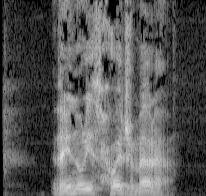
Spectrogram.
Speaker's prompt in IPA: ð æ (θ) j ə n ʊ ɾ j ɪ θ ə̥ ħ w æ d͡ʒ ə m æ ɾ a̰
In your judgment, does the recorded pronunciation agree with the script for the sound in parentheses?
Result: no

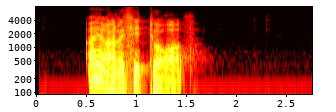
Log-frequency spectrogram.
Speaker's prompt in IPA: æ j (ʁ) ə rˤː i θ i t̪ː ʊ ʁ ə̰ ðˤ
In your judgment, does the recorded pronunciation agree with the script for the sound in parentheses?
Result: yes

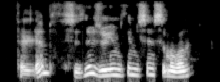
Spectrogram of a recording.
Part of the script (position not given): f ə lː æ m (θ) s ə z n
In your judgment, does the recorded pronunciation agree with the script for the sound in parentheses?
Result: yes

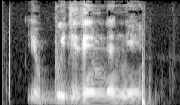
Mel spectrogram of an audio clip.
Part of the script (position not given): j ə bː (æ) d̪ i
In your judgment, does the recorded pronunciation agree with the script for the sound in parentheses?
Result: no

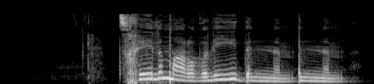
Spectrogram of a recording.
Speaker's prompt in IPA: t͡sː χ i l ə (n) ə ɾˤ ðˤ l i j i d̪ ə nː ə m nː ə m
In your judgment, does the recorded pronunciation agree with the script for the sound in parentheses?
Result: no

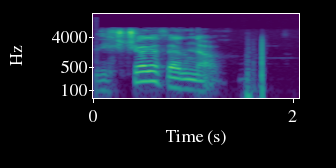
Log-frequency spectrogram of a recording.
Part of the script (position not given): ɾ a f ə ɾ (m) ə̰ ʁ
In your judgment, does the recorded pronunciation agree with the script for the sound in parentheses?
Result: no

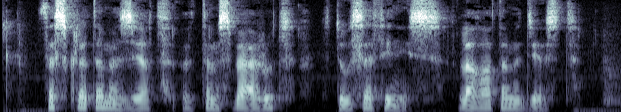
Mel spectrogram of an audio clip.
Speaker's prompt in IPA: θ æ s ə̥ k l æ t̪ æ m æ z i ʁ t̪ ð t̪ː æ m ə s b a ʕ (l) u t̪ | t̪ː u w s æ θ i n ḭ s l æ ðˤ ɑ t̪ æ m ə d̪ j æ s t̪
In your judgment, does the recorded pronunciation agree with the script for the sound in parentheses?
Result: no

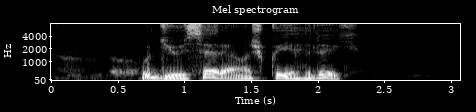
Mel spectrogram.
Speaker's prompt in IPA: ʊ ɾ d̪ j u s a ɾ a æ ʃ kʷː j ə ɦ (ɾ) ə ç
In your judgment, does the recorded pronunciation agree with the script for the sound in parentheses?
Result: no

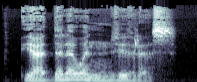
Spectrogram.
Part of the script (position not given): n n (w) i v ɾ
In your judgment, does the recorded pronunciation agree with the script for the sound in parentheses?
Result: no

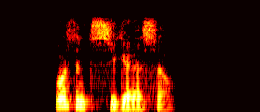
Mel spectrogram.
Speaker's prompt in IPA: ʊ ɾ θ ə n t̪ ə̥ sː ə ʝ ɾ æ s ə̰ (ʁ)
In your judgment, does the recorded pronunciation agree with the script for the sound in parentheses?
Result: yes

